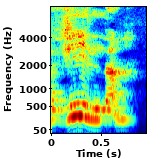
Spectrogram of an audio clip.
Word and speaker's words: ville: The first one is la ville, la ville, the city. And if you pronounce it la vie, when that's mean the life.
